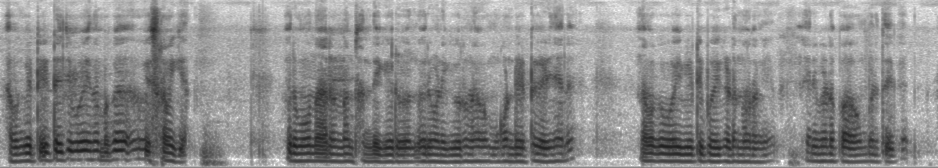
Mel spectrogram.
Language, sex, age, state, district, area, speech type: Malayalam, male, 60+, Kerala, Alappuzha, rural, spontaneous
